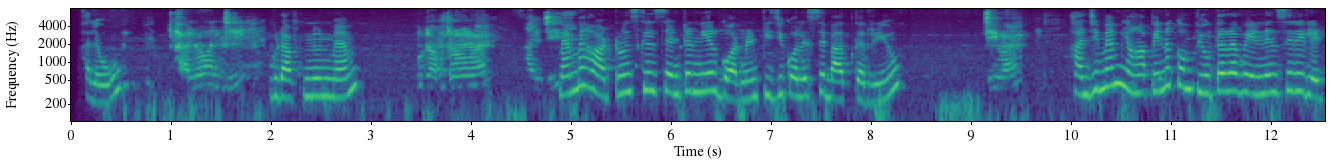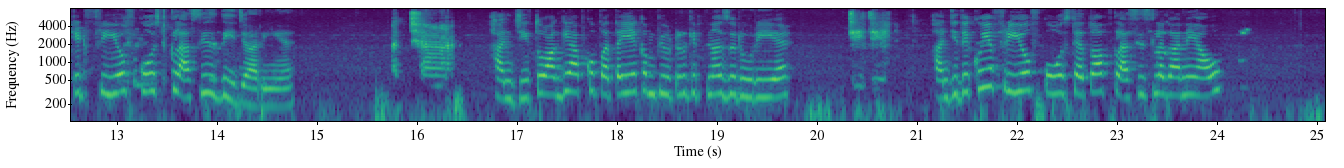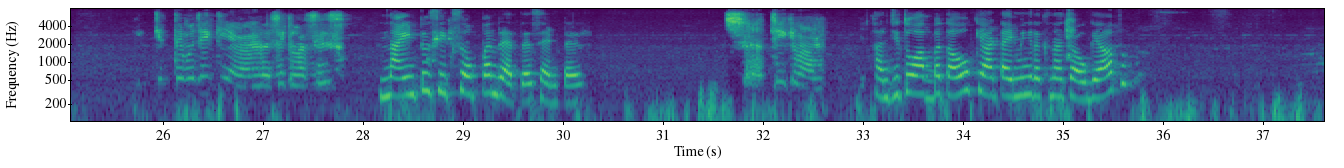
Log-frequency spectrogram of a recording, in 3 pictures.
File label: call recording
